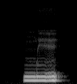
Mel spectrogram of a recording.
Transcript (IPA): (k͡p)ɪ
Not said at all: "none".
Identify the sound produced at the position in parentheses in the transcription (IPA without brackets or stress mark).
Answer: ŋ͡m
